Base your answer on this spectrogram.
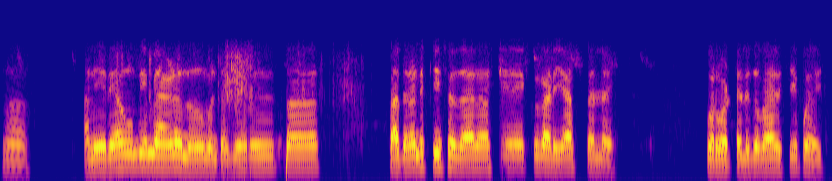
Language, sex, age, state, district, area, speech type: Goan Konkani, male, 45-60, Goa, Quepem, rural, conversation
